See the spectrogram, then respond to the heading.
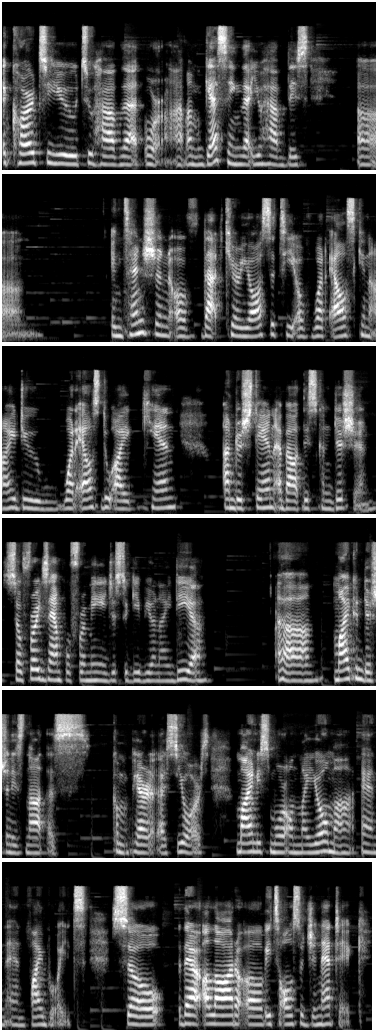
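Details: Adult woman speaking; typical speech.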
